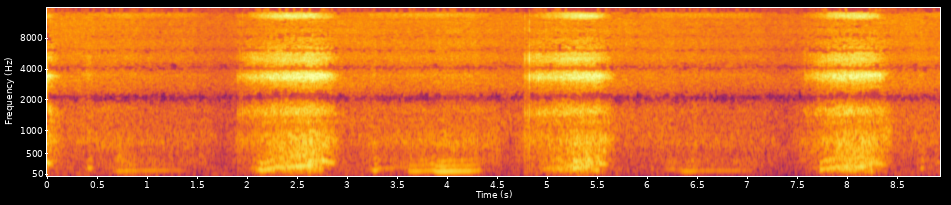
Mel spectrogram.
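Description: Rhythmic rough snoring on each in-breath with quieter out-breaths, roughly 11 breaths a minute.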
